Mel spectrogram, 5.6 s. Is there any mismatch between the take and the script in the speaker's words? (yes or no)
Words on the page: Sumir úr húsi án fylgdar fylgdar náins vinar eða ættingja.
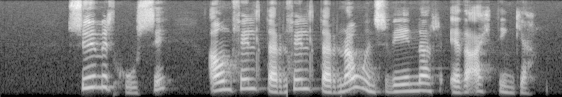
no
